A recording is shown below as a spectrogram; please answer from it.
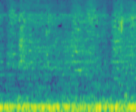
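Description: Pickup truck engine running nearby with a steady low hum.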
